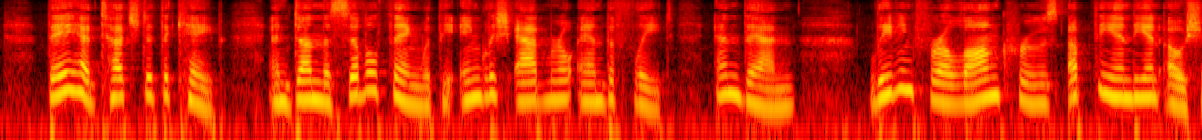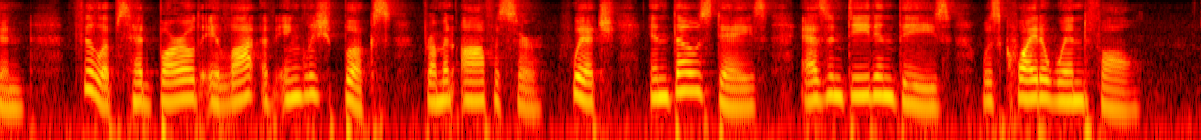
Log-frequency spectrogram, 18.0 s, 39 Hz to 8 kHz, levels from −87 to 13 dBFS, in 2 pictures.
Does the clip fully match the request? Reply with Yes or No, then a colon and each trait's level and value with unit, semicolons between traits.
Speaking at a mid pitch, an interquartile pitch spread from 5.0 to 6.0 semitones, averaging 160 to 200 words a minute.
No: medium, 180 Hz; average, 4.3 semitones; average, 175 wpm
